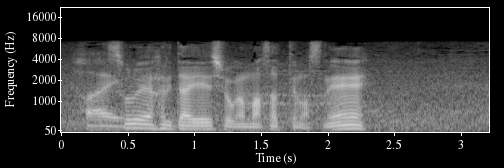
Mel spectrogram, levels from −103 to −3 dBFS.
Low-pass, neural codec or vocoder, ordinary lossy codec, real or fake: 7.2 kHz; none; none; real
